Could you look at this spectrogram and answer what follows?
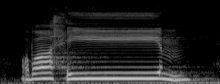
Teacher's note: Huruf ra dibunyikan secara tafkhim karena ra-nya berbaris fathah. Maka bacanya ditebalkan, pangkal lidah kita naikkan.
